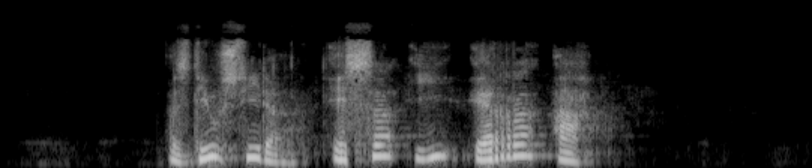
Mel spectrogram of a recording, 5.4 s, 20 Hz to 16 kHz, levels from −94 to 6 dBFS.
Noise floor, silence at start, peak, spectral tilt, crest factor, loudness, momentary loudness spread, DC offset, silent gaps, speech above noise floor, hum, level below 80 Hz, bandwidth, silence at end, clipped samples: -86 dBFS; 1.15 s; -6 dBFS; -5.5 dB/octave; 20 dB; -25 LUFS; 9 LU; under 0.1%; none; 62 dB; none; -58 dBFS; 7.4 kHz; 1.45 s; under 0.1%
